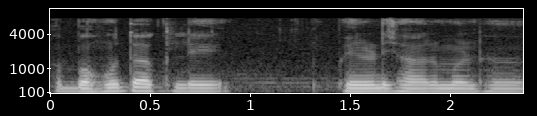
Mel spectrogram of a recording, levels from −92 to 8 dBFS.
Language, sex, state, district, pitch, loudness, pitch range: Chhattisgarhi, male, Chhattisgarh, Sarguja, 125 Hz, -17 LUFS, 120-135 Hz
